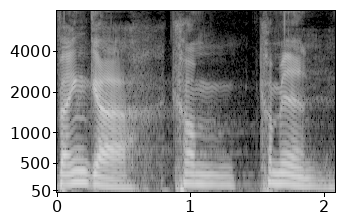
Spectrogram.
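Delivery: big, resounding, booming voice. Recalling knocking on a cheesemaker's cave door, answering in Ambrosio's booming voice. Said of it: "he answered with this booming uh, voice".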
